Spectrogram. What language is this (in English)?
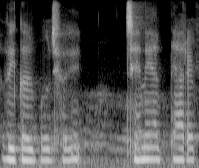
Gujarati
